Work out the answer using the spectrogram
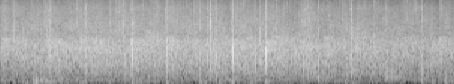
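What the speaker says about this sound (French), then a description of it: "C'est bien, on va applaudir." Steady audience applause at the final of a French eloquence competition, dense crackling claps with a few sharper peaks, sustained evenly throughout.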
